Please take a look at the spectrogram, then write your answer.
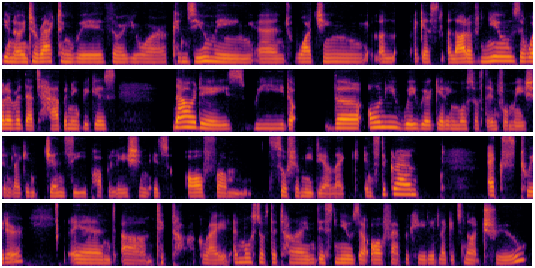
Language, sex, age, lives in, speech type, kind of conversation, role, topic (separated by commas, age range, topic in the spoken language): English, female, 25-29, United States, conversation, unstructured, none, Do you think social media does more harm than good?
